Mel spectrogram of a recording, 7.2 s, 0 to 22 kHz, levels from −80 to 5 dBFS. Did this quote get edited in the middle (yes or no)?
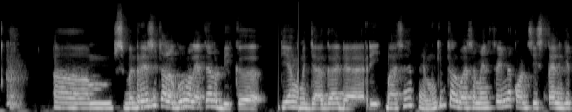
yes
